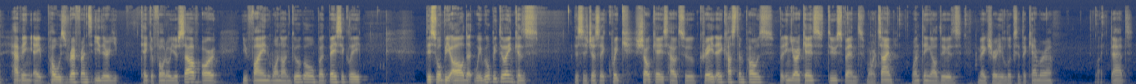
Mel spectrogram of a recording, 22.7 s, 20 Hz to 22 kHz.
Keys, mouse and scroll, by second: 1.1 scroll down 3, 1.5-4.5 shift+middle drag, 5.5-7.2 scroll up 3, 7.2-9.1 scroll down 7, 9.1 right click, 9.3 g, 15.1-15.8 scroll up 5, 15.8 g, 17.4-17.8 scroll up 7, 17.8-18.4 shift+middle drag, 18.4 scroll up 2, 19.1-19.5 shift+middle drag, 19.5-20.2 scroll up 1, 20.2 g.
